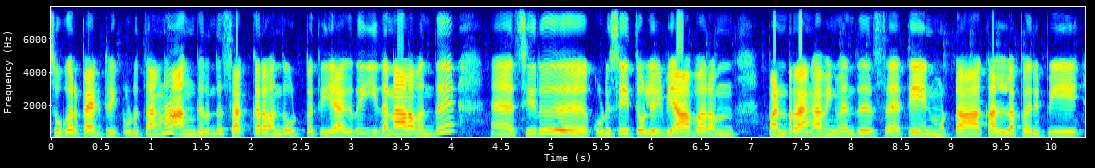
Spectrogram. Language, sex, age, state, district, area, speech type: Tamil, female, 30-45, Tamil Nadu, Erode, rural, spontaneous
